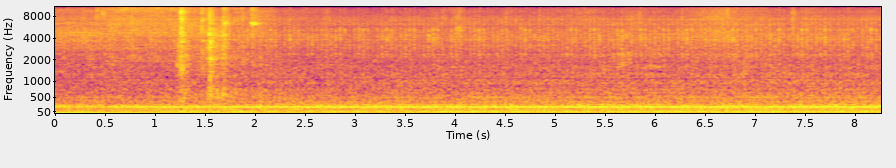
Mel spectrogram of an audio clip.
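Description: Scania N230 bus's diesel engine running steadily at an unchanging pitch, with a few brief rattles or clicks about a second and a half in.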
